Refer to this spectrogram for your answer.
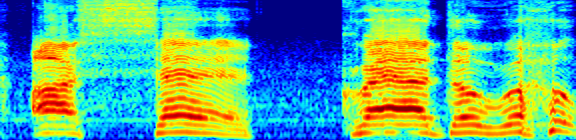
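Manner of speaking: forced deep voice, loud and very slow. Retelling a match moment: Chad Gable putting bass in his voice. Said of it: "try to put some bass into his voice".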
